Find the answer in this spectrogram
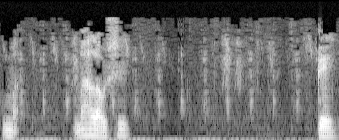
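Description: Slow, halting, earnest teenage boy. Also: medium pitch, little pitch movement, fairly bright tone, a little hiss or hum. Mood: timid. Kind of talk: radio drama acting. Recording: muffled radio drama with music behind.

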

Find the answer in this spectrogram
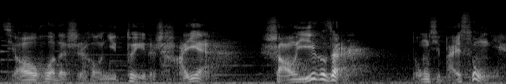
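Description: A cunning tomb-raider chief, voiced by a man, bargaining with easy confidence in a radio play. His speech rises and falls with lively swings, and soft music plays underneath. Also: on the low side, moderate pace, vocal fry, full character voice. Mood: scheming. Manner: sly, haggling, confident. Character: scheming male tomb-raider gang boss, middle-aged. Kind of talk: radio drama acting.

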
